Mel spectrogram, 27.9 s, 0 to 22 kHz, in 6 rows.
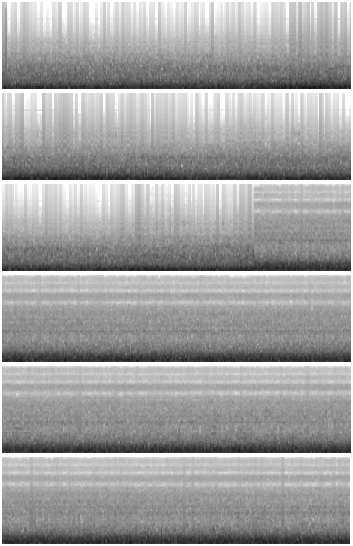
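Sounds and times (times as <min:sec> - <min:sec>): faint hiss: 0:12.7 - 0:27.9.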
